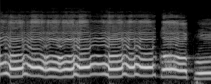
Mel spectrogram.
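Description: High solo voice singing a Tibetan folk song unaccompanied, the melody full of quick ornamental turns and stepping down in pitch, with a brief break near the end.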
